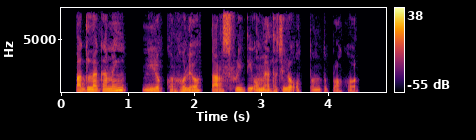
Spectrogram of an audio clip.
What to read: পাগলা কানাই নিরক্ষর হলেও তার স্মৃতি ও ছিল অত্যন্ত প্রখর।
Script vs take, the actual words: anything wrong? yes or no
yes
